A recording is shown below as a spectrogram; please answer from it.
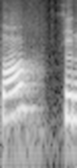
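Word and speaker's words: طس: Kena baca dengan 2 harakat lah. Tosin. Jangan kita baca tosin. Dia bukan 1 harakat, dia 2 harakat.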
